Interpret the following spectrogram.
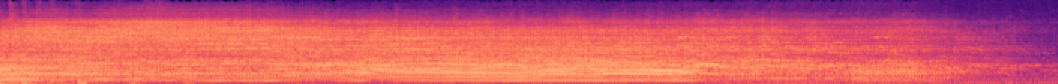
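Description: A recorded car sound effect, an engine running and accelerating, played from a vinyl record together with the last of the song's music. It fades out over the final three seconds as the record ends.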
